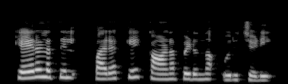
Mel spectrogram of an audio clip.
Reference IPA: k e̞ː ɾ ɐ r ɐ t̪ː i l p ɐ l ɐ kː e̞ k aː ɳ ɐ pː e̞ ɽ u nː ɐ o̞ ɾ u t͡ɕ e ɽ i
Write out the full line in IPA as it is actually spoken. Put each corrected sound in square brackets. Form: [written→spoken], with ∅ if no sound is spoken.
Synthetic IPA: k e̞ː ɾ ɐ [r→ɭ] ɐ t̪ː i l p ɐ [l→ɾ] ɐ kː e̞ k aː ɳ ɐ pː e̞ ɽ u nː ɐ o̞ ɾ u t͡ɕ e ɽ i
